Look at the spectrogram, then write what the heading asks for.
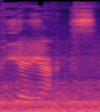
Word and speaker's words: pax: in the Roman days, peace was actually spelt P-A-X, which sounds phonetically like pax, which is why we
